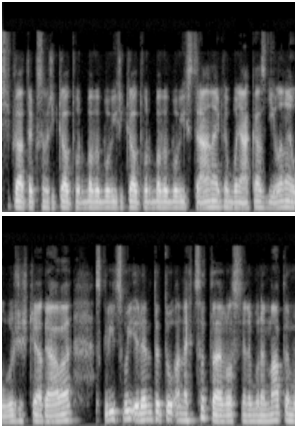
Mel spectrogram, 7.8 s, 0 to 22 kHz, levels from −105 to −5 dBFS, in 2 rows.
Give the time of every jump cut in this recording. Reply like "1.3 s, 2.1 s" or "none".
1.5 s, 4.5 s, 5.2 s

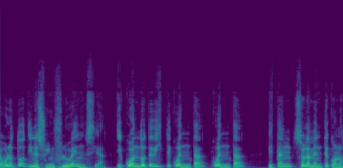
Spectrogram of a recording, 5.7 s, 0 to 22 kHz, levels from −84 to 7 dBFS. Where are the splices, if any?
1.9 s, 3.5 s

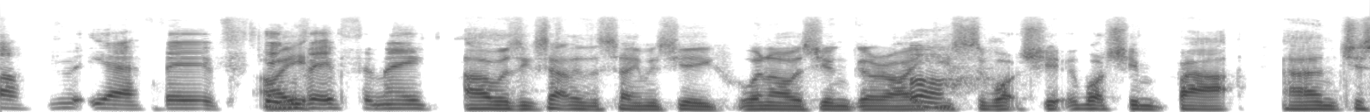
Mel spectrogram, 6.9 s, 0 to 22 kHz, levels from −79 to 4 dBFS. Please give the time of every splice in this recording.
1.2 s

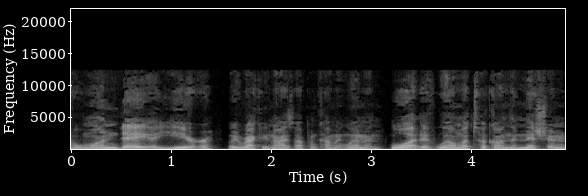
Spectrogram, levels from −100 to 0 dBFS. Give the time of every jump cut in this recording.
1.5 s, 3.2 s

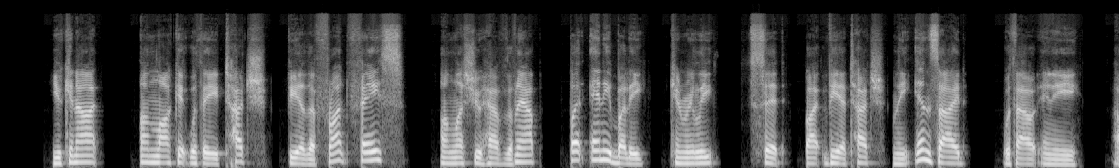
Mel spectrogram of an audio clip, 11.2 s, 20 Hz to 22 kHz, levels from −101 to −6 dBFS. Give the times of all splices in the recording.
5.1 s, 8.9 s

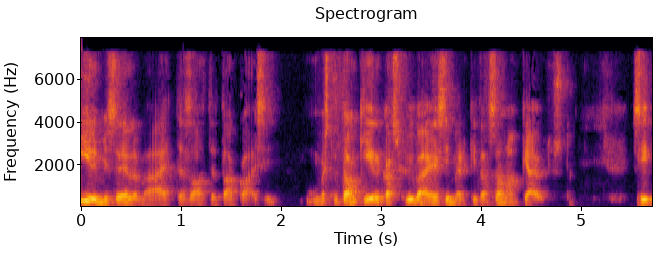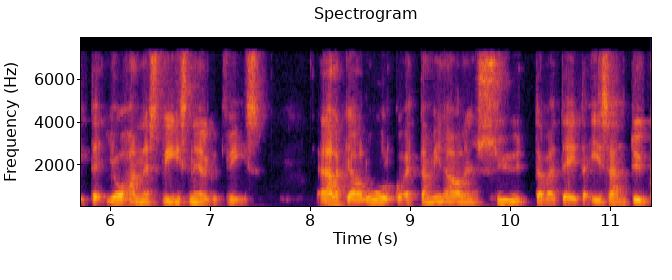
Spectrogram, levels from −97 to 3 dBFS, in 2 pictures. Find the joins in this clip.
none

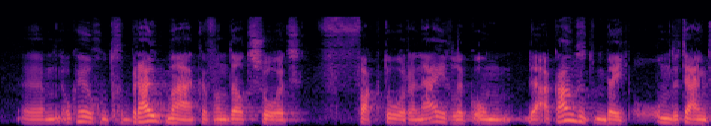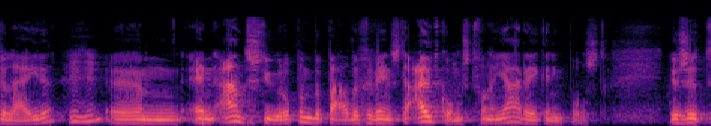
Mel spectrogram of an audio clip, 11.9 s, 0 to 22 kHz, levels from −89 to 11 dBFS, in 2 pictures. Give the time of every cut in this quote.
2.6 s, 5.2 s

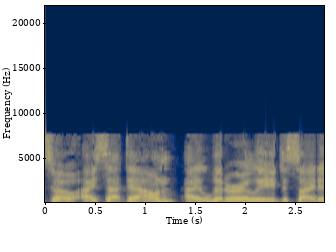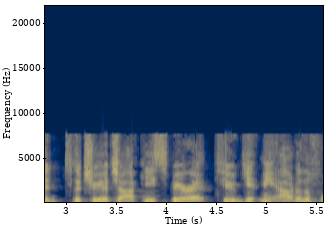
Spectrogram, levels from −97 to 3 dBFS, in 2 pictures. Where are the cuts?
1.4 s, 3.0 s

